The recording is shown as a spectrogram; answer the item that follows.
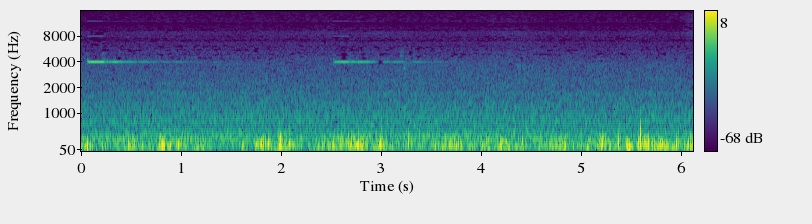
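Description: Split air conditioner's indoor unit beeping as it receives commands from a universal remote: one beep of about a second at the start, then a shorter beep about two and a half seconds in. The beeps sit over low background noise.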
